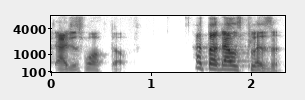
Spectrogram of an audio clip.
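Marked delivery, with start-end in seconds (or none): none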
